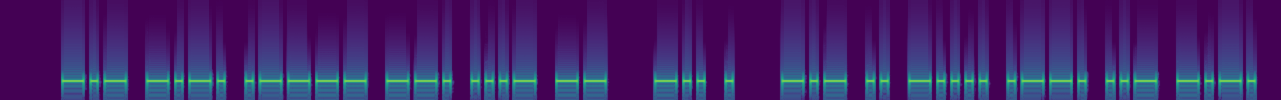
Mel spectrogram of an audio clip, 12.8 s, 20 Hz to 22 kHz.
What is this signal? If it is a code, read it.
Morse code, heard as a keyed tone, about 17 wpm, 700 Hz. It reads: KC1GVM DE KI6PUC
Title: USA Callsign DE Callsign 17wpm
